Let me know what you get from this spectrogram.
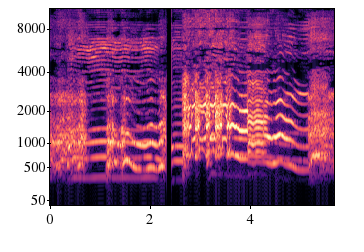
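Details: Husky dog's loud screaming howl, drawn out and wavering in pitch, with rapid warbling shifts and a brief break midway before the cry resumes at full strength.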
